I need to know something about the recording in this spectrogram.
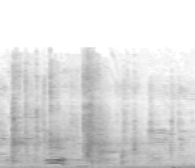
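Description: Football match sounds on the pitch: players shouting, with one drawn-out call about half a second in, and a sharp smack of a kicked ball.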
